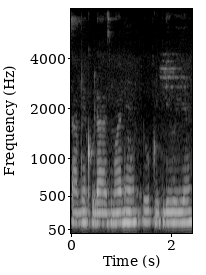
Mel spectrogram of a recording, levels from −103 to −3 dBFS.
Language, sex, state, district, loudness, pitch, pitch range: Hindi, male, Jharkhand, Jamtara, -39 LUFS, 145 Hz, 140-145 Hz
